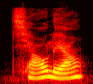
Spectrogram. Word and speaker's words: 桥梁: 桥梁 This word is pronounced with 2 second tones.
